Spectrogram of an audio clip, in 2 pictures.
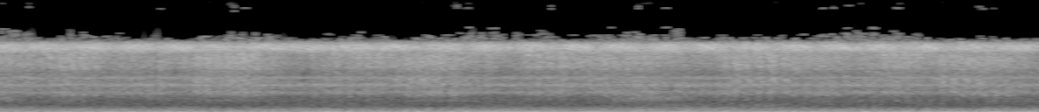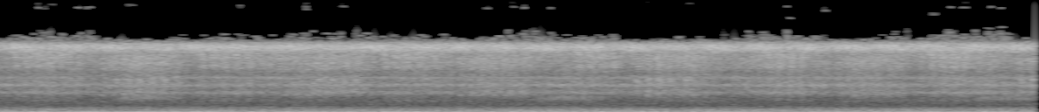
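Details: Many male cicadas calling for mates at summer dusk in Georgia, USA: a steady, intense buzzing hiss with a shrill tonal edge, rising and falling softly in waves over the clip.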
